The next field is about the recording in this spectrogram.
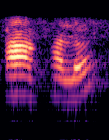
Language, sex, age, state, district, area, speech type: Tamil, female, 30-45, Tamil Nadu, Chennai, urban, conversation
